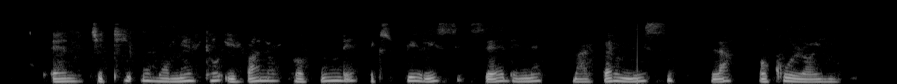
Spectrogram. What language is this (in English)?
Esperanto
